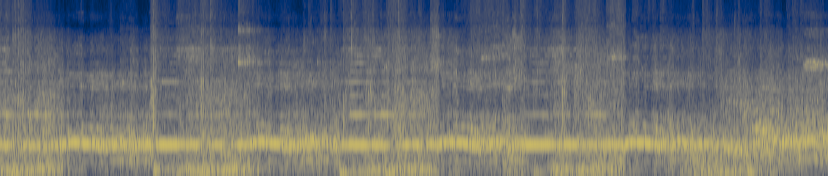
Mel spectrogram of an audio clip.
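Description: A handball bounces on a hard floor in a large echoing hall.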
